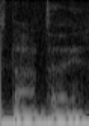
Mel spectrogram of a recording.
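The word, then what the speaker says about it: Dont'a: It's pronounced Dante, right? – It's Dante. – Okay, because it's spelled Dante. – Anyway, y'all see the little? – It's there. Okay. It's there, but it's it's before the A, I guess. So it's Dante.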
